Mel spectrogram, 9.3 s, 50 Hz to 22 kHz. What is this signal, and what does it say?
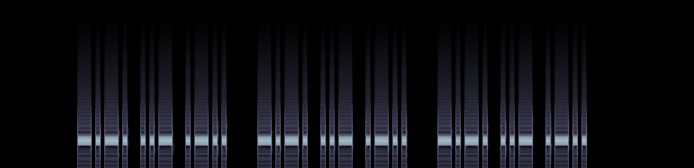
Morse code, heard as a keyed tone, about 20 wpm, 700 Hz. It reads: CUL CUL CUL
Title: Abbreviations Repeated 3x - 20wpm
